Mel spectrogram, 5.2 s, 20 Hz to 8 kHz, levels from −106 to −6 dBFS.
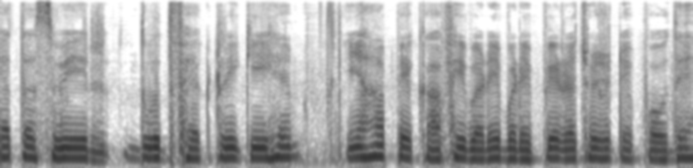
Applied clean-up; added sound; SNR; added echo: none; none; none; none.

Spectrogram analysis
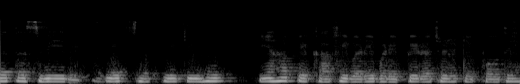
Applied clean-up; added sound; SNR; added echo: neural separator model SepFormer DNS4.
